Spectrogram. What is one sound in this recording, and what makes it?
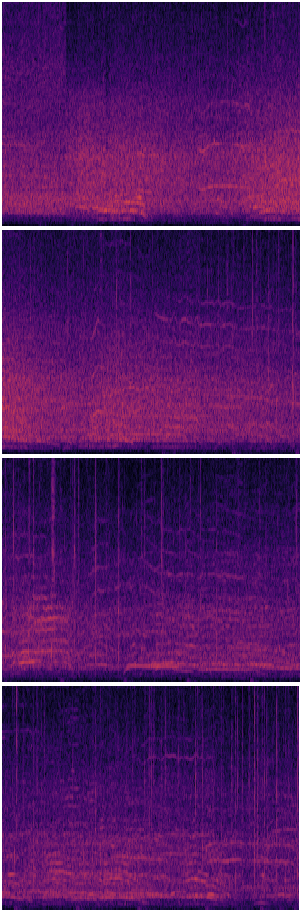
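Young men shout and cheer excitedly nearby.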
